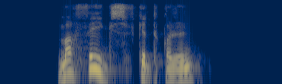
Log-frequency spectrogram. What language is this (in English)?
Kabyle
